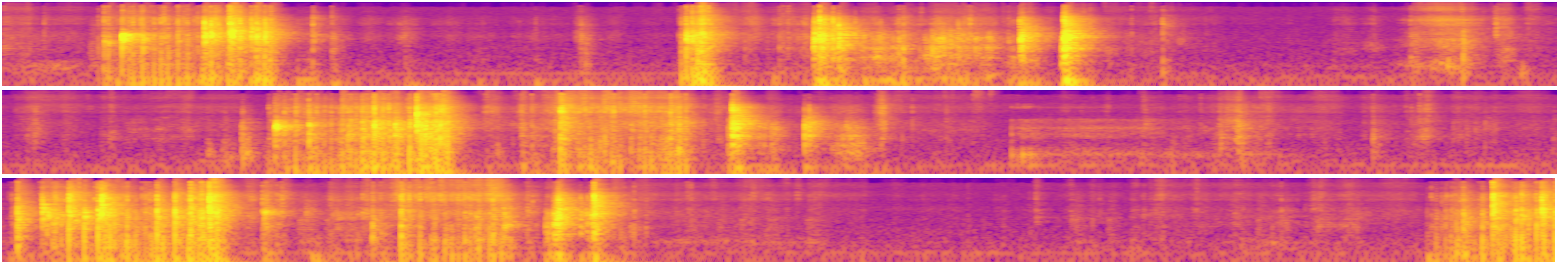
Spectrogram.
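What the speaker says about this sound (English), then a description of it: "One more shuffle for you" Tarot cards are shuffled in several separate bursts of riffling and flicking, close up, with quiet pauses between each round.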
